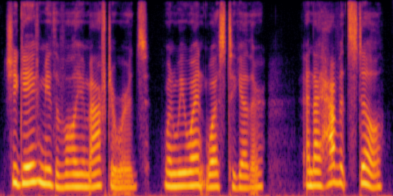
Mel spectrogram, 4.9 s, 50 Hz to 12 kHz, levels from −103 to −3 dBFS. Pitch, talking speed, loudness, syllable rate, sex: 230 Hz, 195 wpm, -19 LUFS, 5.4 syllables/s, female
